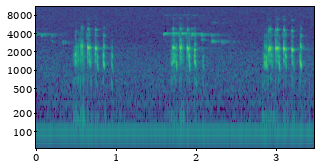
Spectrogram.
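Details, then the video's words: Bald eagles calling at the Decorah North nest around 6 am CST on 6 March 2018, during a shift change as the male flies toward the nest and the female moves to a lower branch; three short bursts of high, rapid chittering notes, with a steady low hum. "Shift change and eagle calls"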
